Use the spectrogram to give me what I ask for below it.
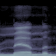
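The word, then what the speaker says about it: מם: for this lesson is the letter meem the M sound M uh and M as in mother so we will um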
